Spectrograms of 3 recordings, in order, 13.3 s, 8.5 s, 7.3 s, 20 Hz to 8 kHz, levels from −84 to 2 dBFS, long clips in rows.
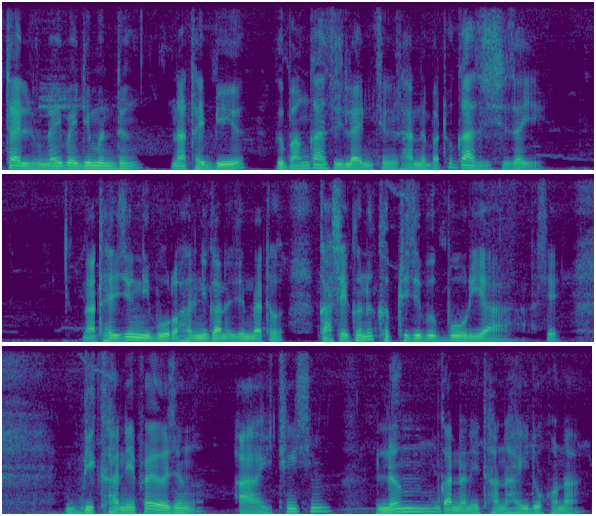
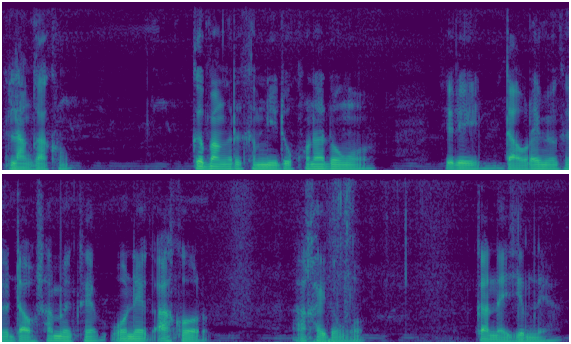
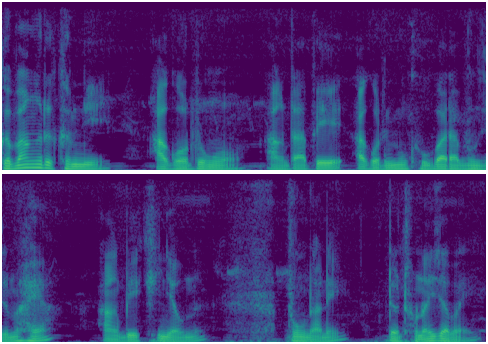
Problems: none marked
